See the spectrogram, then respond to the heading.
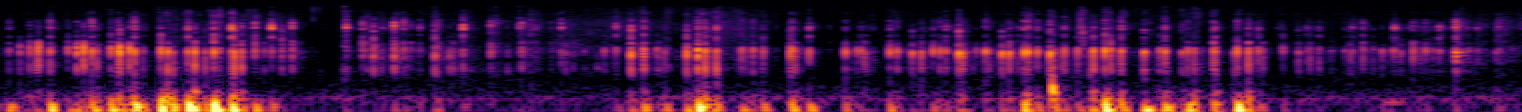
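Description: A small red-orange, heart-shaped hollow case, apparently hard plastic, is held in the hands and tapped with fingertips and nails, and is turned edge-on near the end. The result is a rapid, irregular stream of short, dry clicks and taps with a low thump underneath, a brief pause around two seconds, and bursts that rise and fall.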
